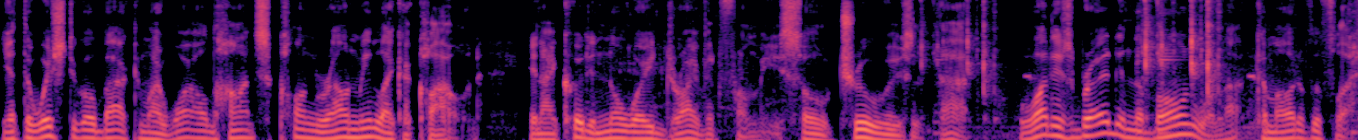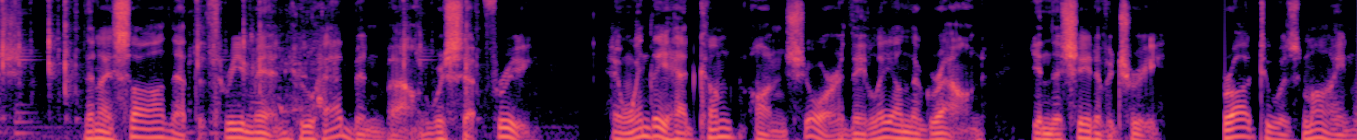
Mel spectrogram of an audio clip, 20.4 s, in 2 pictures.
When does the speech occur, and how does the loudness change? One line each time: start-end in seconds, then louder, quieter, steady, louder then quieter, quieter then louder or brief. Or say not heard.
0.0-20.3 steady.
